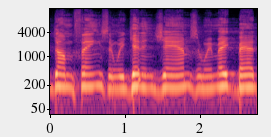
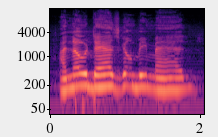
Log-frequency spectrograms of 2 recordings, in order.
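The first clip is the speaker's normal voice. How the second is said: ordinary talk, nothing marked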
